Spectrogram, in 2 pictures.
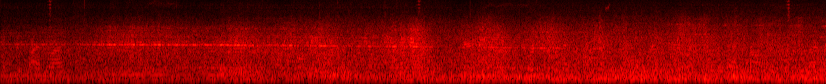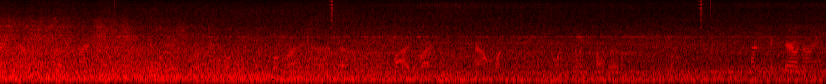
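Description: A heavy passenger jet taxis at LAX, its engines making a steady, broad roar that holds the whole time, with radio chatter mixed in underneath.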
